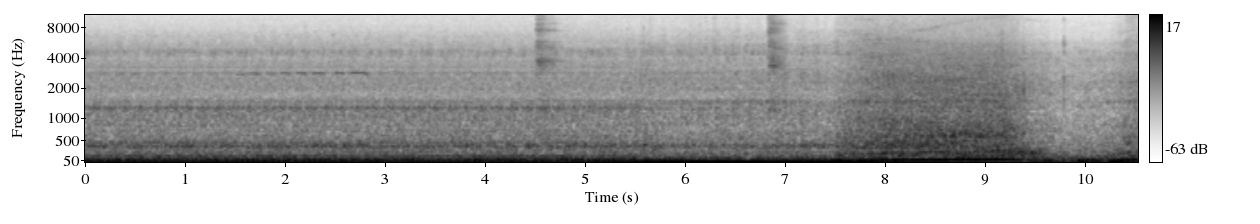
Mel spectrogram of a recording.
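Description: A bus engine rumbles close by, then pulls away.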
